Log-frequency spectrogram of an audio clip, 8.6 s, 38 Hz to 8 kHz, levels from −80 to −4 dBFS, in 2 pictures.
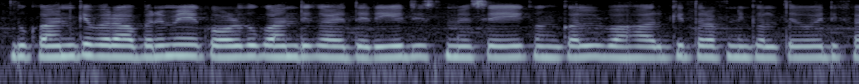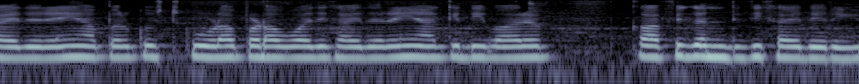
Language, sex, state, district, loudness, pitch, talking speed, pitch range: Hindi, female, Uttar Pradesh, Varanasi, -31 LUFS, 215 Hz, 300 wpm, 210-220 Hz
